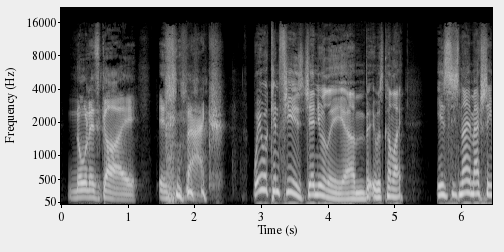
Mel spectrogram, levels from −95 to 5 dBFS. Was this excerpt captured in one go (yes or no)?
yes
